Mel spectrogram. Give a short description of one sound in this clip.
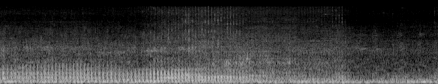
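Motor scooters putter past close by.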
